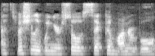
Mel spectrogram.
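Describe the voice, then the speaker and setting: A woman's voice with a Spanish accent. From El Salvador. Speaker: interview host. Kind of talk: live interview.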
